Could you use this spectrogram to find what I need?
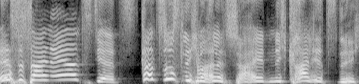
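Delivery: frazzled, exasperated, high-pitched acted outburst. Retelling snapping when her husband asked what to eat: retelling flipping out. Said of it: "Und ich flip aus".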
